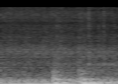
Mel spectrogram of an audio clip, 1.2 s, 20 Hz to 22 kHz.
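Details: 1965 Ford Thunderbird with a C6 transmission swapped in for the Cruise-O-Matic, lower shift tube bushing newly installed: two dull low thumps as the selector drops into reverse with the brake held, wheels off and hubs resting on bare brake drums.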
